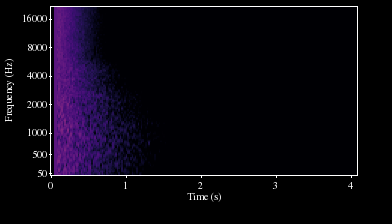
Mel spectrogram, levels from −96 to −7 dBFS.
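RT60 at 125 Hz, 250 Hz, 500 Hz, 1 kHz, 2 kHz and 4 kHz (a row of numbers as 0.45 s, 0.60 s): 2.3 s, 2.5 s, 2.7 s, 2.7 s, 2.3 s, 1.8 s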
